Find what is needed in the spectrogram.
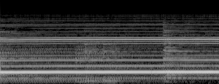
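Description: A male singer holding one long, high, steady sung note, reached by a short slide down just before, with piano accompaniment beneath whose chord changes about one and a half seconds in.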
